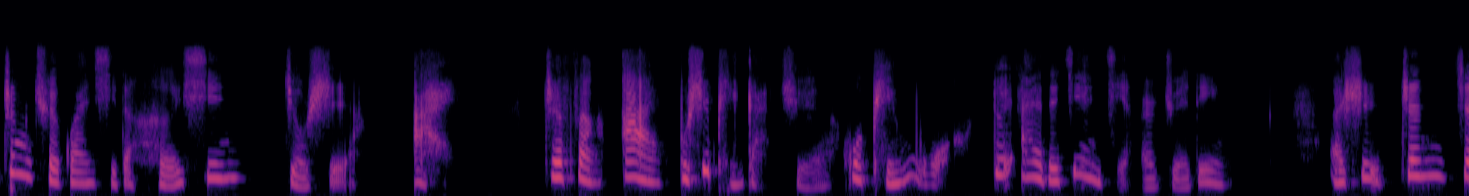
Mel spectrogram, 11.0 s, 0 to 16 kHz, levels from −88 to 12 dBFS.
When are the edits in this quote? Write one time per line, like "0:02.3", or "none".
0:03.7
0:05.0
0:06.3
